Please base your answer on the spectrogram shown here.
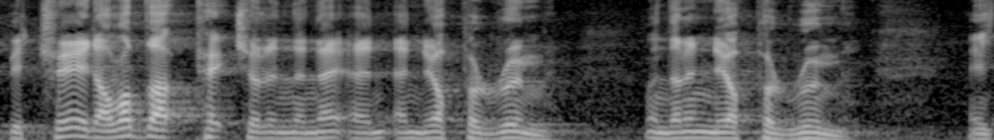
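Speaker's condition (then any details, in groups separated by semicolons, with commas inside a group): Cleft palate and cleft lip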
